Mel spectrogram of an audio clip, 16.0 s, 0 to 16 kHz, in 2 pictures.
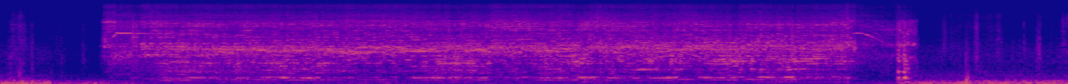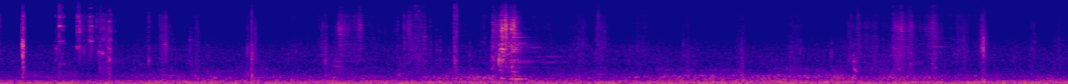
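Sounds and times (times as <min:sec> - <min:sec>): steady low rumble: 0:06.9 - 0:16.0.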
